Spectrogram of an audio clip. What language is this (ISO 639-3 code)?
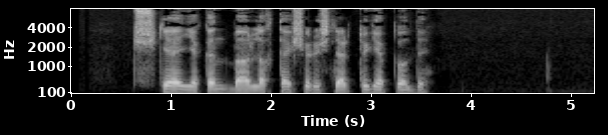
uig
